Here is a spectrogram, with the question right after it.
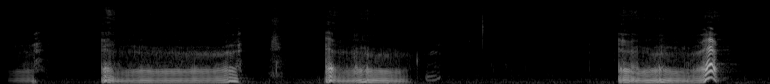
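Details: Two dogs ganging up on their owner: three long, loud, grumbling growl-howls of about a second each, low and richly harmonic with a wavering pitch, separated by quiet gaps and a few short huffs.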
